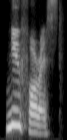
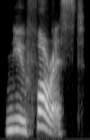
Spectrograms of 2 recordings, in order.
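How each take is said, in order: First: It has the American word stress pattern. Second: It has the English word stress pattern.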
